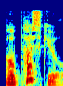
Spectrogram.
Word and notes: opuscule: British English

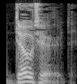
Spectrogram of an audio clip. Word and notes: dotard: British English

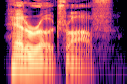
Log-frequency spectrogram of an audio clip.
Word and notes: heterotroph: British English

